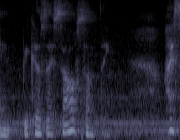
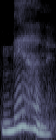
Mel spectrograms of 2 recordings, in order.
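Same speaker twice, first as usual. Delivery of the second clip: calling from the table; yelling; 5 semitones higher, 6 dB louder than usual. Acted. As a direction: call out loud across the house. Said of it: "yelled Mom".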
